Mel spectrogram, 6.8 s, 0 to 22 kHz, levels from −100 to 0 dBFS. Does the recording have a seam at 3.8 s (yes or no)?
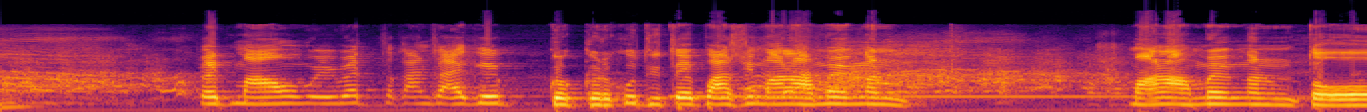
no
